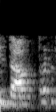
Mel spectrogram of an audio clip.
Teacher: इसका उच्चारण आ तथा ओ के बीच का होता है, यानी कि ना तो आप इसको पूरा से आ बोलेंगे ना तो इसको ओ बोलेंगे, ठीक है। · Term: आगत ध्वनि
